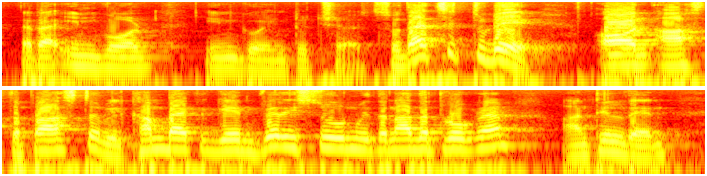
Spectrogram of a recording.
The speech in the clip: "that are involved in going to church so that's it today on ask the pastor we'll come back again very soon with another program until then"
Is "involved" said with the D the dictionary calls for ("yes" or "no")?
yes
